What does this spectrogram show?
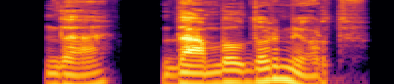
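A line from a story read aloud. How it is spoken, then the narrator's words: Calm reply. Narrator (Russian): спокойно откликнулся Гарри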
